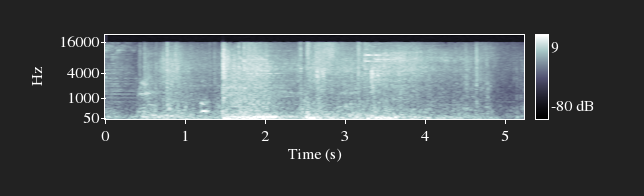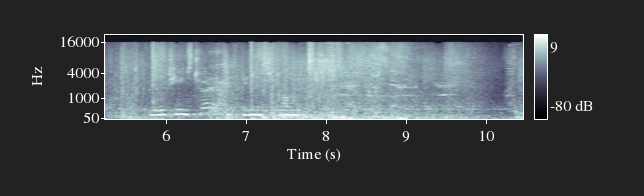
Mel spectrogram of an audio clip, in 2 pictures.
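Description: Magic blasts, clashes and explosions crackle and boom in a fast fight.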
